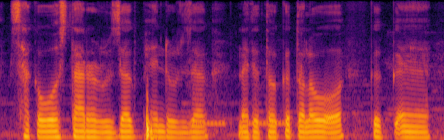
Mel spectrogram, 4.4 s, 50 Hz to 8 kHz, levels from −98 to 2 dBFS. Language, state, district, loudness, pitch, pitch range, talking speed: Kokborok, Tripura, West Tripura, -19 LUFS, 120 Hz, 115-125 Hz, 190 wpm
